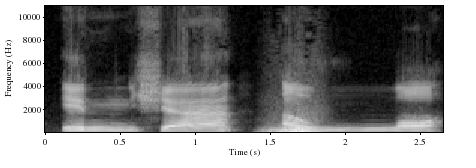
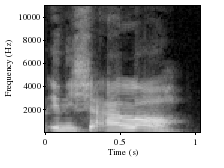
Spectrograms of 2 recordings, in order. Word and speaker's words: insya Allah: Insya Allah. Nah, tuh bukan insyaallah. Insyaallah. Nah, tidak ya. Tapi insya Allah.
